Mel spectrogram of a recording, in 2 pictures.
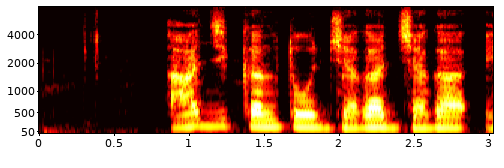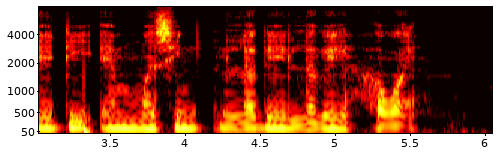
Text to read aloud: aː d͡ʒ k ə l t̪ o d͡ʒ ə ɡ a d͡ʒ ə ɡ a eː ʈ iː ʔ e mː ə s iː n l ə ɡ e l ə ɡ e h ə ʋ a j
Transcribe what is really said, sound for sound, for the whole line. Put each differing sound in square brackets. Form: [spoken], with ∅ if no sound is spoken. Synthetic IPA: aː d͡ʒ k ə l t̪ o d͡ʒ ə ɡ a d͡ʒ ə ɡ a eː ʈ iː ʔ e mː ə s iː n l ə ɡ e l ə ɡ e h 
